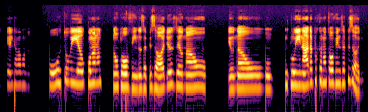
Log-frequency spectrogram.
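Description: Talking at a very fast pace, a woman has a fairly high pitch and ordinary pitch variation. Her loudness swings widely. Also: dry, close sound with no echo. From Pernambuco, Brazil (Janga, Recife area). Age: 30s. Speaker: podcast co-host. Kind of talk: casual chat.

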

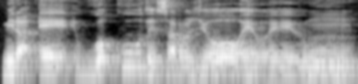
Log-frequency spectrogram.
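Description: A man's fairly high voice, dark and mellow in tone, with audible room echo. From Ecuador. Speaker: cooperative finance executive. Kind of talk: interview. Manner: halting.

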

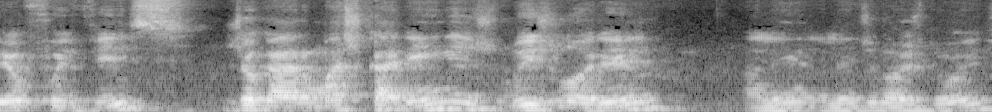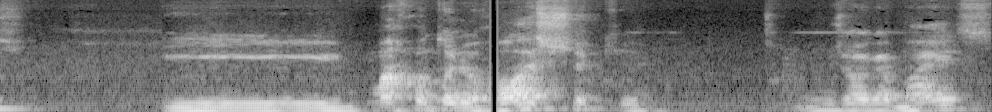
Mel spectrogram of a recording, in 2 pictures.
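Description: A man with a medium-pitched voice speaks at a very slow pace. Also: ordinary pitch variation. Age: 60s. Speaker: chess problem solver. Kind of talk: interview. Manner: halting.

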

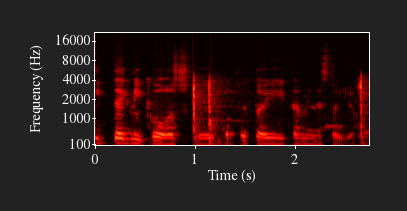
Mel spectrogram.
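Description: Fairly high in pitch for a man, his voice, an unremarkable speaking voice, shows ordinary pitch variation. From Mexico, León (born in Monterrey). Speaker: independent wrestler. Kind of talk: interview. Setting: studio.

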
